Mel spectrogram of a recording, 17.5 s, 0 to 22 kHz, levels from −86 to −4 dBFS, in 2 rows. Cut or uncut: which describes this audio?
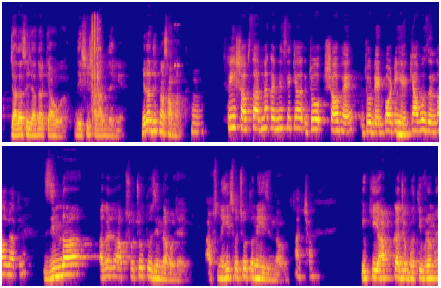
uncut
